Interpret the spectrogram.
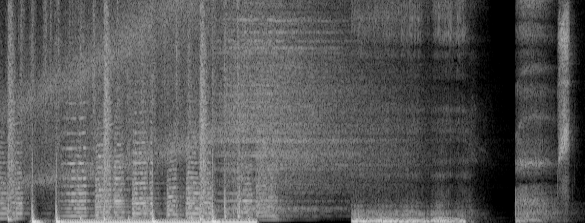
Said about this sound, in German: Da schnarcht jemand. Hey, äh, wer ist das denn?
